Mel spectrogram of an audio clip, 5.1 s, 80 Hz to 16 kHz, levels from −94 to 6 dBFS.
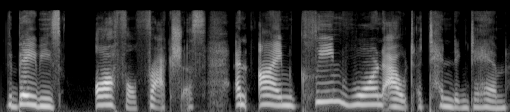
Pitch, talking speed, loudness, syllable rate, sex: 235 Hz, 140 wpm, -20 LUFS, 4.1 syllables/s, female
